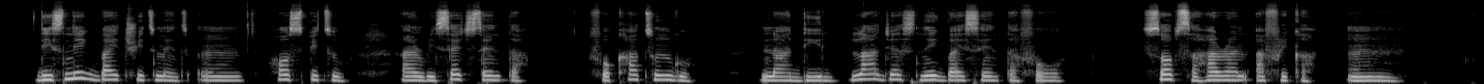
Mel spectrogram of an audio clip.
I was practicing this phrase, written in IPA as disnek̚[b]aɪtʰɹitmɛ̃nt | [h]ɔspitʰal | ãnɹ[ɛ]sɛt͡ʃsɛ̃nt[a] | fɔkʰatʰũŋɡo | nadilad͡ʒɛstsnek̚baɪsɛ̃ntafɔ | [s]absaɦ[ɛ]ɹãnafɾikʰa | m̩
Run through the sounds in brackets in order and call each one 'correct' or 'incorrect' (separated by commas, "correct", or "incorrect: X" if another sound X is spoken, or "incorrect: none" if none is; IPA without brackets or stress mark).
correct, correct, incorrect: i, correct, correct, incorrect: a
